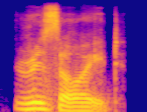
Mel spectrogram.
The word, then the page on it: rhizoid: Indian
